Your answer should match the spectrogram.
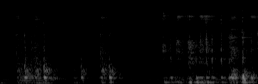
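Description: Quick bursts of keystrokes on a computer keyboard as a paragraph is typed into a website portfolio builder, close and clear, pausing briefly before a denser run of clicking keys.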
